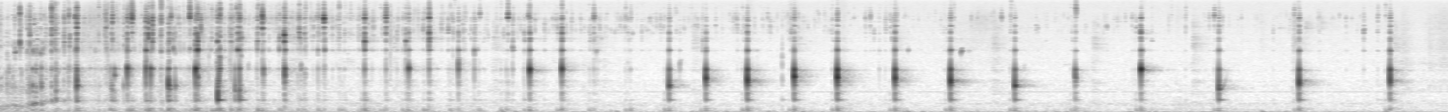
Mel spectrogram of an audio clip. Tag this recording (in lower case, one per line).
sink (filling or washing)
drip
domestic sounds
liquid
